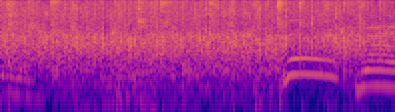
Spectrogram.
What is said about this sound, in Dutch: Oh, ja, we zitten hier gewoon echt te klappen voor je.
